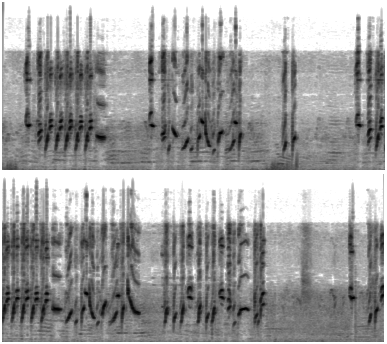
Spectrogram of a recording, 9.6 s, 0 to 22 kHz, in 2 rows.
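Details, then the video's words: European goldfinch song from Guerbaz in Skikda, Algeria, recorded in 2022 from a wild bird. Bright, liquid twitters alternate with fast buzzy trills of evenly spaced notes, repeated in clusters every second or two against faint low background noise. "اسمع واستمتع صوت الحسون البري"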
